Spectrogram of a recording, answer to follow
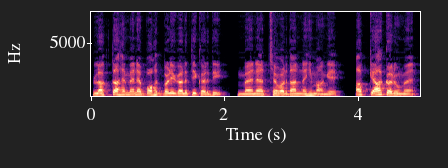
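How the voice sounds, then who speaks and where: A man's voice: mid-range voice, brisk, slight background noise, close to an everyday voice. A man voicing a poor, simple woodcutter husband in a cartoon story, earnest, meek and fretful. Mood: worried. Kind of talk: Hindi cartoon story voice acting.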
